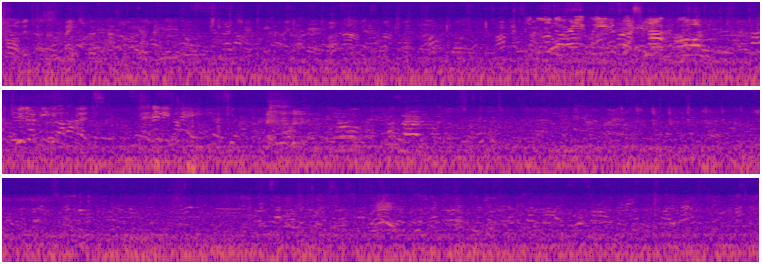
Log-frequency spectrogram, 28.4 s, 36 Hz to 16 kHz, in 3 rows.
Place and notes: soundmap: cologne/ nrw
altstadt, rheinufer, internationale touristen und schulklassen an der anlegestelle der K/D Schiffahrtslinie
project: social ambiences/ listen to the people - in & outdoor nearfield recording
altstadt, rheinufer, schiffsanlegestelle, 25 May 2008, 15:29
